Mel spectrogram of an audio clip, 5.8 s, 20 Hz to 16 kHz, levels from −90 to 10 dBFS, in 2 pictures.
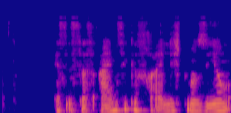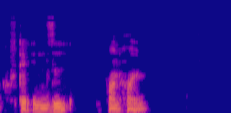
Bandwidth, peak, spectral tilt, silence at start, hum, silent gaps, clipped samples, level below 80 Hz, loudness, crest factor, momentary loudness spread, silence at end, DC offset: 9.2 kHz; -14 dBFS; -7.5 dB/octave; 0.7 s; none; 3.90-4.09 s; under 0.1%; -64 dBFS; -32 LUFS; 18 dB; 9 LU; 1.05 s; under 0.1%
